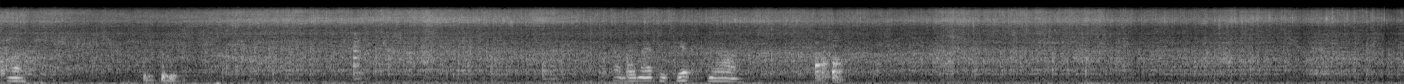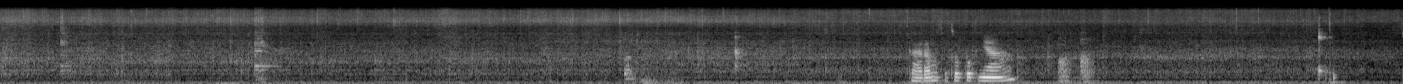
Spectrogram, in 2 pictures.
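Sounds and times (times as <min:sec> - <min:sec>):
greens sizzling in a wok: 0:00.0 - 0:28.0
spatula tapping a wok: 0:01.4 - 0:01.9, 0:08.1 - 0:08.5, 0:16.6 - 0:17.0, 0:27.2 - 0:27.5.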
